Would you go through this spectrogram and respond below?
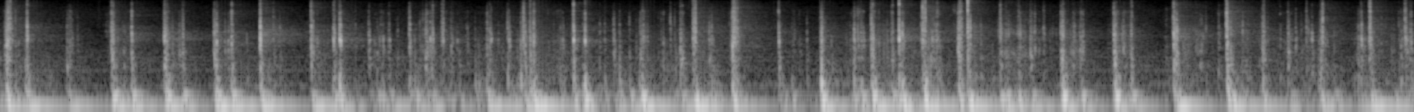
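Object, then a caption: Plastic computer keyboard. Long fake nails and fingertips type rapidly on the keys of a full-size black plastic computer keyboard with a hollow body and keycaps resting on a stone table. The dense, uneven run of short, sharp clicks and chunky taps has bright edges and dies away almost instantly, over a steady low hum.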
